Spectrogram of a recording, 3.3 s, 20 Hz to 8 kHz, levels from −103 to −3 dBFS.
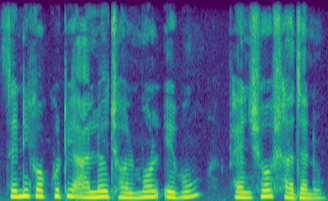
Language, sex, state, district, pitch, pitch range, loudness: Bengali, female, West Bengal, Alipurduar, 215 Hz, 195-235 Hz, -13 LUFS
